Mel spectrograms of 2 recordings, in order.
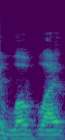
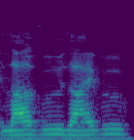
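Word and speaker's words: ラブライブ: not going to lie or lauu lauu as they as the Japanese say umh which made more sense to them when you said it that way yeah actually if you just say love live they'll be like what the if you say Lau liveu because that's how they're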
